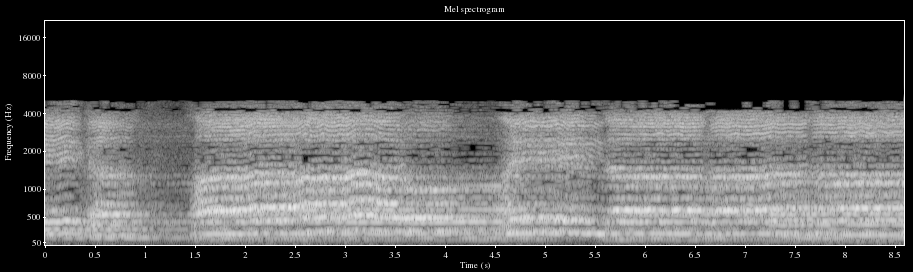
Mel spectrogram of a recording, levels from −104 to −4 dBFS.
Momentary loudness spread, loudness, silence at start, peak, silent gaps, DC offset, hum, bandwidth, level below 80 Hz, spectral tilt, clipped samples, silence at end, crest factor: 7 LU; -19 LUFS; 0 s; -6 dBFS; none; under 0.1%; none; 5.2 kHz; -60 dBFS; -6.5 dB/octave; under 0.1%; 0 s; 14 dB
